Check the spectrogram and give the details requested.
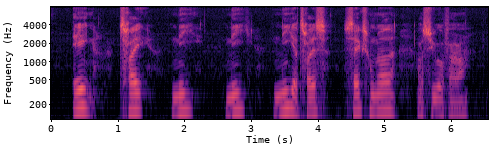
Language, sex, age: Danish, male, 56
